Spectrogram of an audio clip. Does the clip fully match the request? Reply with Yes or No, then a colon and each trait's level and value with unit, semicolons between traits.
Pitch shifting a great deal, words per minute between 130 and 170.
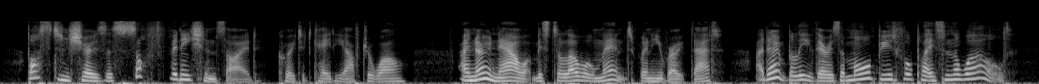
No: wide, 7.7 semitones; average, 195 wpm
